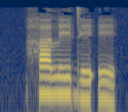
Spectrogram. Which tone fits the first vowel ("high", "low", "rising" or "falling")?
high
